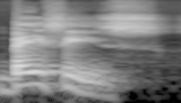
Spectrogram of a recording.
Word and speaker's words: bases: जब कभी भी आई एस से ईएस जब प्लूरल बनता है तो फिर प्रोनाउंसिएशन में लॉन्गर साउंड होगा.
